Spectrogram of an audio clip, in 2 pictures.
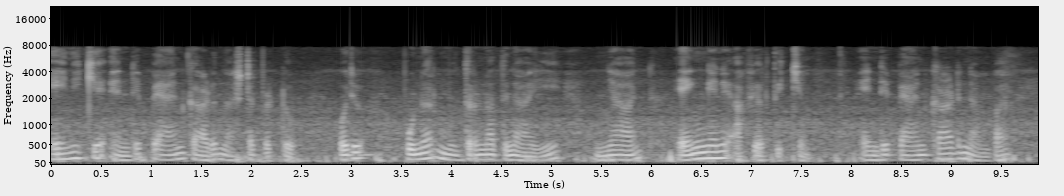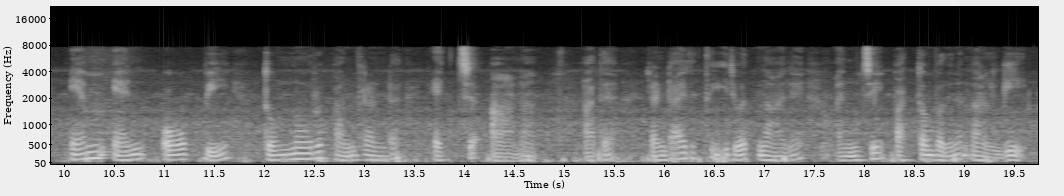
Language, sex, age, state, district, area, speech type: Malayalam, female, 45-60, Kerala, Thiruvananthapuram, urban, read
